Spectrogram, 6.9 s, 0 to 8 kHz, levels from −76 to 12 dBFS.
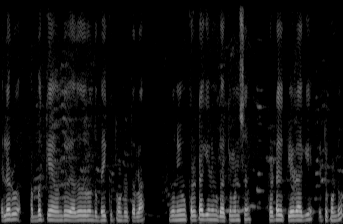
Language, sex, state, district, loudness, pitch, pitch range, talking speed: Kannada, male, Karnataka, Dharwad, -25 LUFS, 160 Hz, 150-175 Hz, 155 wpm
